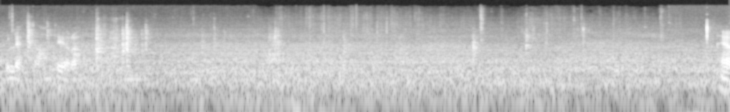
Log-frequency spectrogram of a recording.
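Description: Coals crackle softly in a fire.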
